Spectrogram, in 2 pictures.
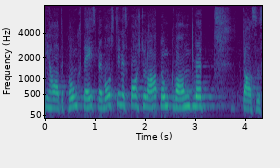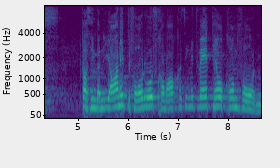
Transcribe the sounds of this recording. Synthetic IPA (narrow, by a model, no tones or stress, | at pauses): ɪhɑdɛɾpʰʊŋktɛɪsb̥eʋʊstɪnəspɔstulɑːtʊmɡ̥əvɑndlətd̥ɑsɛs | d̥ɑsɪmənjɑːnɪt̚d̥ɛɾfoːɾvʊɾfkɑmɑχəsɪnɪtʋeːtʰeokʰɔnfɔːɾm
